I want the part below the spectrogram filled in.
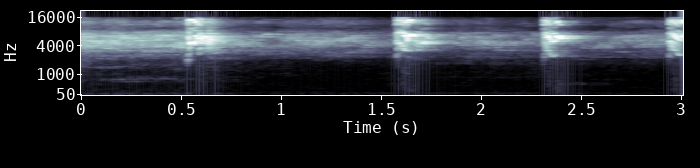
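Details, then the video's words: Juvenile lovebird practising its ngetik and ngekek chatter, uttering four separate sharp, high, squeaky chirps spaced roughly a second apart over a faint hiss. "Lovebird Paud Baby Balibu Muda Belajar Ngetik Ngekek"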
